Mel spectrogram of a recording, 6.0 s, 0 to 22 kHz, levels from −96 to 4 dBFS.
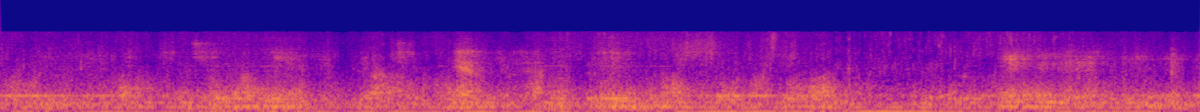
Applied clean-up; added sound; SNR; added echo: neural separator model SepFormer DNS4.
